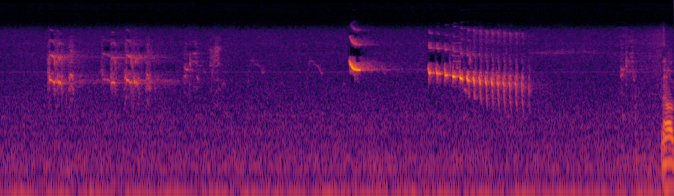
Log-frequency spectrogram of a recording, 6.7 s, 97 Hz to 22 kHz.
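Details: Woodland kingfisher at sunrise on a 28 November 2015 morning safari drive, a summer migrant calling in mating season: a sharp high note, then a fast, slightly falling trill of about a dozen ringing pulses, after softer chirps, over a low engine rumble.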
